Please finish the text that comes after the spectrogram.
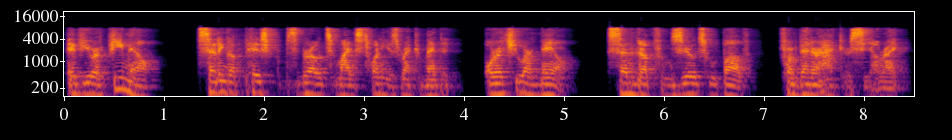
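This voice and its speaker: A forceful, bright-toned monkey warrior from an action game a man using an AI voice changer. The pitch sits in the middle. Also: steady tone, quick pace, distant mic, rough recording. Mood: friendly.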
